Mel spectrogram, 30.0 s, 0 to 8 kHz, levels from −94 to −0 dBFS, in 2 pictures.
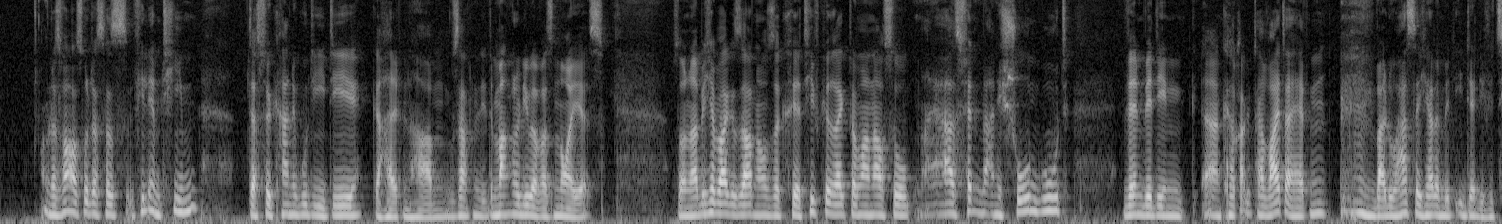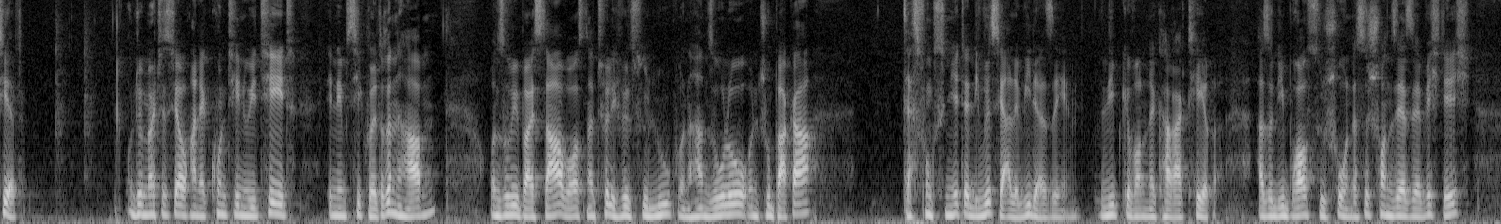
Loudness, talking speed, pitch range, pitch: -24 LUFS, 205 wpm, 110-135 Hz, 125 Hz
